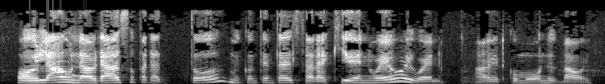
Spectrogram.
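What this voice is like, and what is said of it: Colombian Cali accent. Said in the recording (Spanish): “el acento no es de catalana, ¿verdad? ... El acento de Cali”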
